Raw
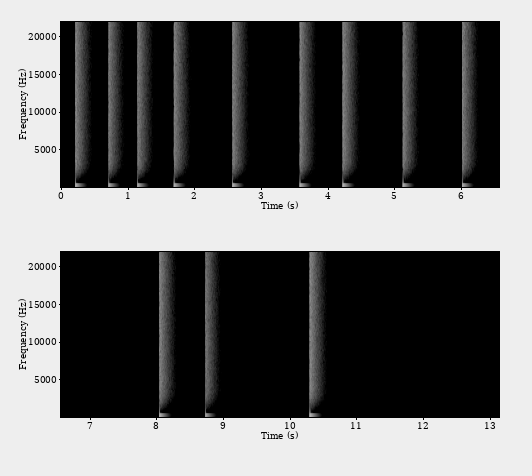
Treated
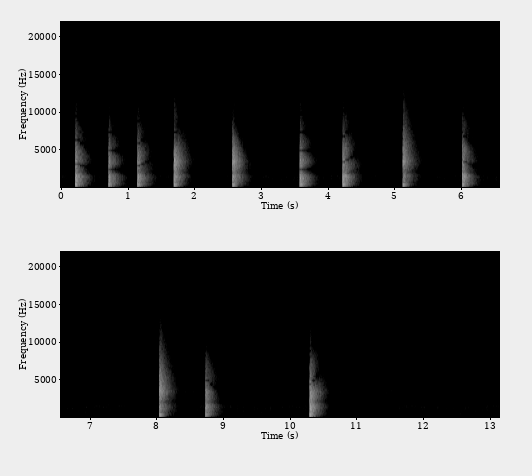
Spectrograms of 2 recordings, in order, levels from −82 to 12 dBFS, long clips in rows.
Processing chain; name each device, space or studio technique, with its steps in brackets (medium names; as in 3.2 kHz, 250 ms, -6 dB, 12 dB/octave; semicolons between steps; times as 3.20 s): circuit-bent sampling toy (decimation with a swept rate 10×, swing 160% 0.34 Hz; cabinet simulation 510–4900 Hz, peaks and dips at 730 Hz -5 dB, 1.5 kHz +4 dB, 2.1 kHz -8 dB, 3.4 kHz +5 dB)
